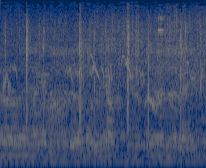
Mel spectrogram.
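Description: Faint scattered footsteps, with quiet voices in the background.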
